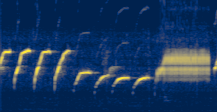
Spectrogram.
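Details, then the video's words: Varied canary song from local, AF and AFS types: a row of rising, upturned whistled notes that step slowly lower in pitch, then a dense fast buzzing trill. "SUARA VARIASI BURUNG KENARI GACOR JENIS LOKAL, AF, AFS"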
